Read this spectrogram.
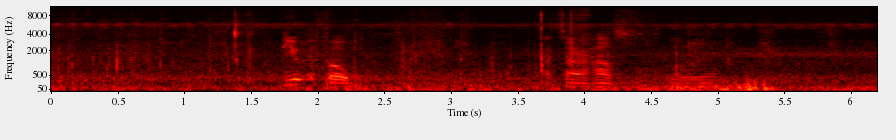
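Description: A young man speaks casually close by.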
